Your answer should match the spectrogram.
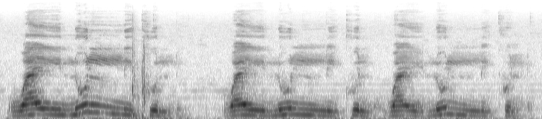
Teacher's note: So there is no form of nasalization in the word.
